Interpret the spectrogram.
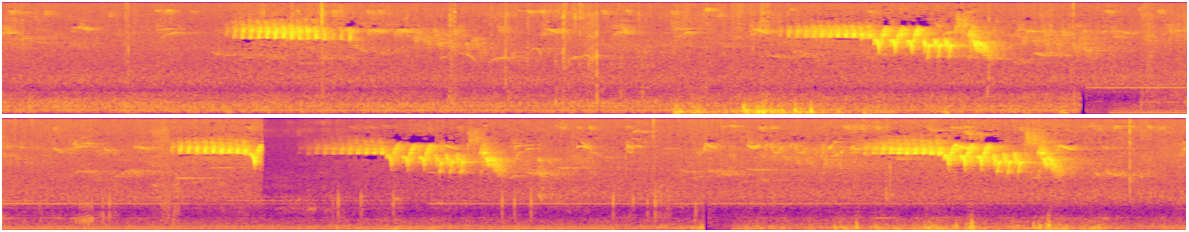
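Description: A songbird repeats the same short song phrase four times, roughly every eight seconds, over a steady low rumble. A few low bumps about nine to ten seconds in are the loudest sounds.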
